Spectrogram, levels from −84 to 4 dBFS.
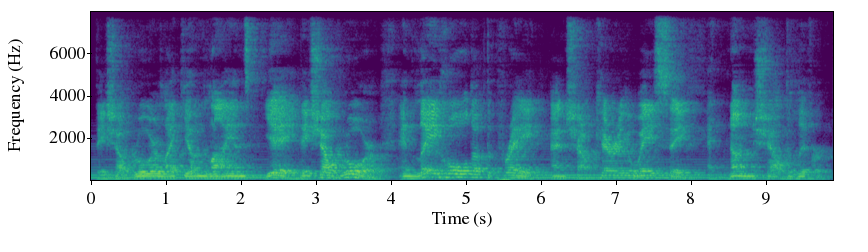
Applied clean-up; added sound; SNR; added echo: none; Bowed string instrument; 12 dB; reverberation time 0.8 s.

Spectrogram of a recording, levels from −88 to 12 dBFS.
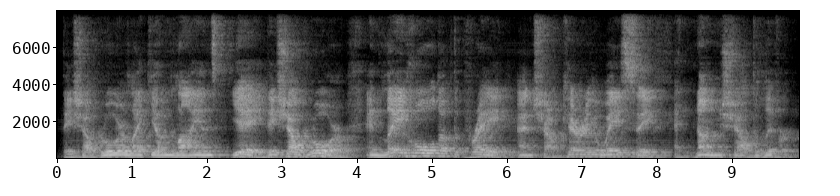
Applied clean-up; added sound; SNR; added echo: neural separator model SepFormer DNS4.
